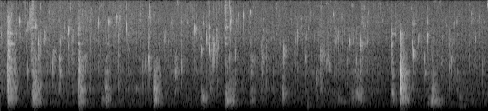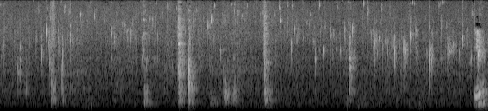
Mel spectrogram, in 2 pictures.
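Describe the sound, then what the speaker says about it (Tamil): Dried red chillies sautéed lightly in hot oil in a pan, made for hotel-style paneer butter masala, give scattered sharp crackles and pops over a soft continuous sizzle, fairly close and steady throughout. "அதையும் லைட்டாக வதக்குங்க எண்ணெயிலே."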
